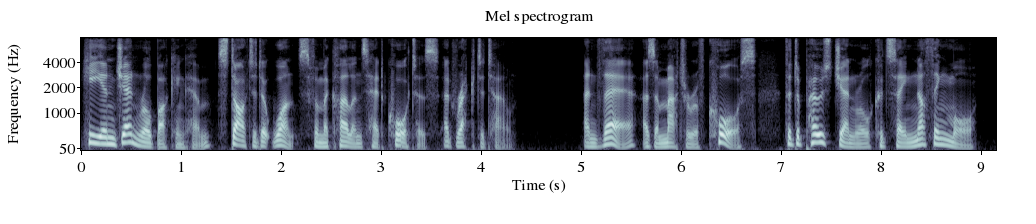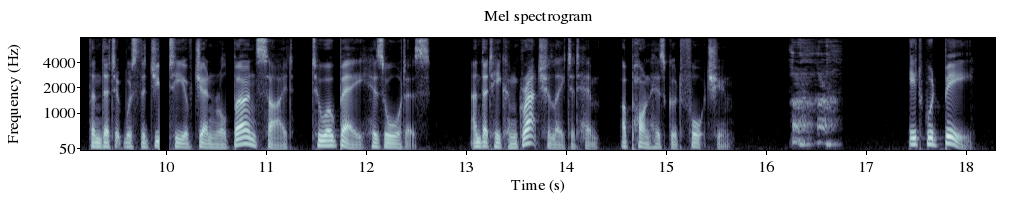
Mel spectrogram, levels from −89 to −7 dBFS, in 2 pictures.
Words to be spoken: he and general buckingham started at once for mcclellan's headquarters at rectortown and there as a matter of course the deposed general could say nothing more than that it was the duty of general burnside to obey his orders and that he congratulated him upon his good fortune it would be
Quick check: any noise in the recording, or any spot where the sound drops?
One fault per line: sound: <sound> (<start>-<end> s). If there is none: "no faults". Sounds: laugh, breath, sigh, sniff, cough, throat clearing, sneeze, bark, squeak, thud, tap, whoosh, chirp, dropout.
sound: dropout (9.9-10.0 s)
sound: laugh (16.2-16.8 s)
